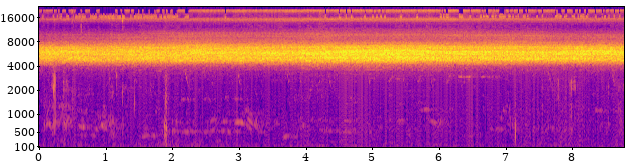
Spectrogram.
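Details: Outdoor insect chorus: an unbroken, piercing high hiss holding steady from start to finish, with a few faint whistles and clicks behind it.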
